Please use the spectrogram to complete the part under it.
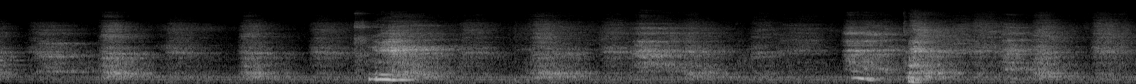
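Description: Heavy breathing after a workout: repeated loud inhales and exhales, some with snorting or gasping edges, come in uneven bursts close to the microphone with no talking.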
